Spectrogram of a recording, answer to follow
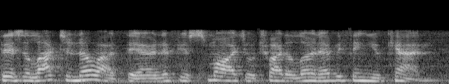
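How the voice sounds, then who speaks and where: A man's voice: on the high side, moderate pace, close to an everyday voice. A man playing an earnest, sensible schoolboy in a scripted puppet show, explaining things instructively. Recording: dull lo-fi sound with faint noise.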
